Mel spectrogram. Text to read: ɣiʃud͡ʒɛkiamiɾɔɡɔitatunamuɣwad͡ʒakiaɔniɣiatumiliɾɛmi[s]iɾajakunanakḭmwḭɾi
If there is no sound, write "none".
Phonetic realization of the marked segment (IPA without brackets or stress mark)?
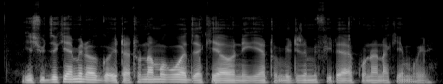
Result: f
